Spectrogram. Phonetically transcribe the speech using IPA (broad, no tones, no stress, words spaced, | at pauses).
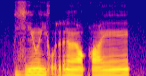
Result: zʲũjo̰ rœ̃qʷẽː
